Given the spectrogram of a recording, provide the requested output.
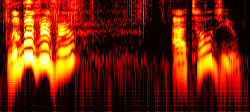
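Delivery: loud scolding call, easing off; scolding fairy. Acted. Good fairy warning the naughty bunny, loud scolding. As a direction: holler the name, then tell him off.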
